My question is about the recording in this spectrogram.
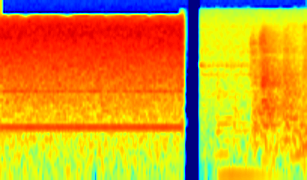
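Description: TV-static glitch transition sound effect: a loud hiss of static with a steady beep tone through it, cutting off suddenly after about a second. Background music follows.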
